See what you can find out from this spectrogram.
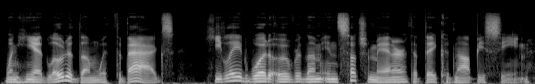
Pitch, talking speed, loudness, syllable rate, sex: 115 Hz, 260 wpm, -20 LUFS, 5.4 syllables/s, male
